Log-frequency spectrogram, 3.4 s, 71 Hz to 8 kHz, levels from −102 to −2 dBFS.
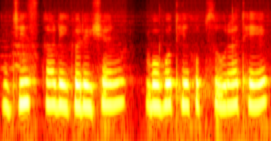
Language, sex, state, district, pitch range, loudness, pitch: Hindi, female, Madhya Pradesh, Bhopal, 235-250 Hz, -15 LUFS, 245 Hz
